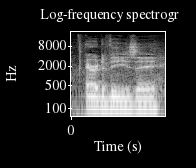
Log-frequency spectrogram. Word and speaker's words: Eredivisie: His team of the season in the Dutch league, the Eredivisie, how do you say that? – Eredivisie.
